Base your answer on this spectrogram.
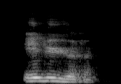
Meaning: third-person plural past historic of élire
- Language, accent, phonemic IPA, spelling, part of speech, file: French, Canada, /e.lyʁ/, élurent, verb, LL-Q150 (fra)-élurent.wav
